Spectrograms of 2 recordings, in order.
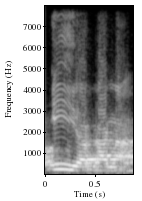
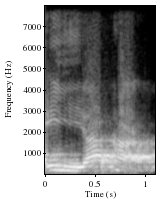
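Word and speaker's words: إِيَّاكَ: Perhatiin ya, kalau iyaka tapi nggak dibaca tasdidnya, iyanya nggak ditegesin pakai tasdid, itu hukumnya bisa murtad. Karena iyaka artinya hanya kepadamu, tapi iyaka tanpa tasdid artinya sinar matahari.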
